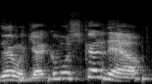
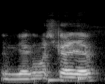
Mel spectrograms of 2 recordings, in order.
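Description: First: It is lively, with a strong ending. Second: It is subdued, with the ending fading out. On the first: The speaker calls it wrong. "違う、元気すぎだ。最後もっとトーンダウンして。" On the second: The speaker calls it right. "そうそうそうそういけるやん。"

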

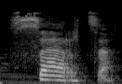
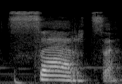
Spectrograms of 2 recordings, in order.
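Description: The two takes are said the same way.

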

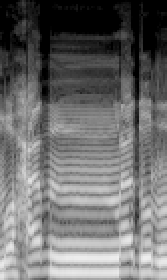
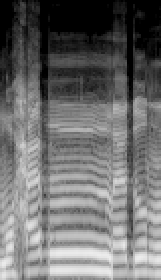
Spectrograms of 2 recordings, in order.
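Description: No difference in how they are said.

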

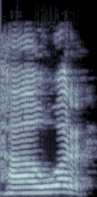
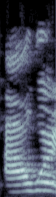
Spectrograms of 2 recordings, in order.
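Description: First: The word begins with an H sound. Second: The word begins without an H sound. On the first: The speaker calls it wrong. "bukan our ya" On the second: The speaker calls it right. "di sini our ya"

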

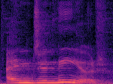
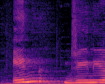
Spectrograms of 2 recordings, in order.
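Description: First: The stress is on the last syllable. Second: The stress is not on the last syllable. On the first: The speaker calls it right. "Stress थोड़ा last में, near" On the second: The speaker calls it wrong. "Engineer नहीं बोलना है"

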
